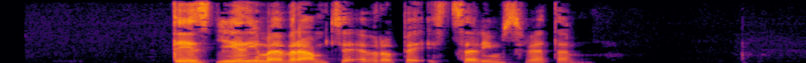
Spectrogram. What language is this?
Czech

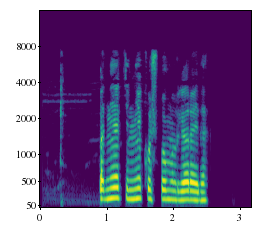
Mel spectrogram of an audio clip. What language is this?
Pashto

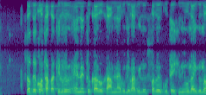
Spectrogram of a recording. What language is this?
Assamese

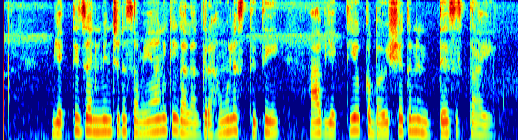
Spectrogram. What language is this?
Telugu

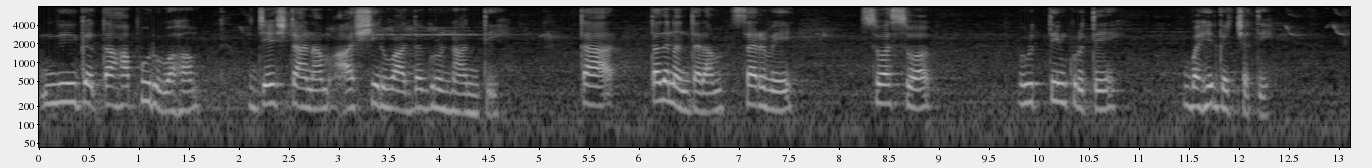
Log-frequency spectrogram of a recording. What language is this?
Sanskrit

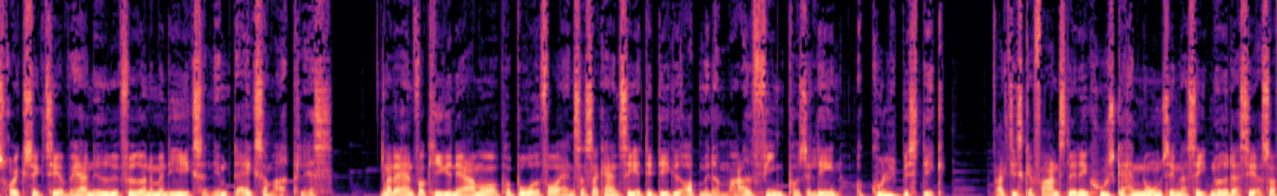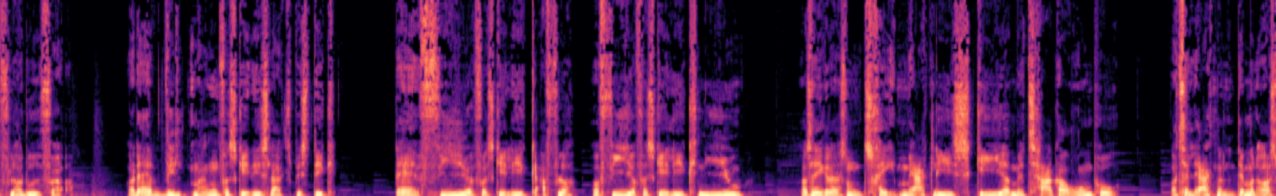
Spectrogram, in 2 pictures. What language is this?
Danish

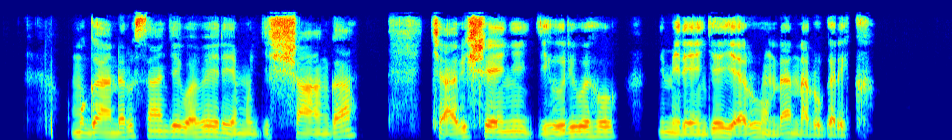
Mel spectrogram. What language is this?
Kinyarwanda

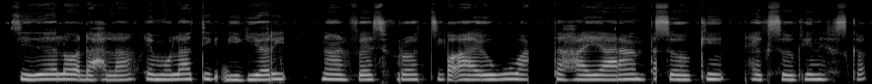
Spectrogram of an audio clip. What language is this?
Somali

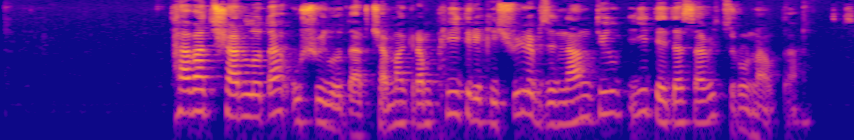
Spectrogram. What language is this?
Georgian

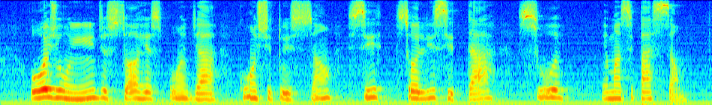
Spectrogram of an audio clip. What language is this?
Portuguese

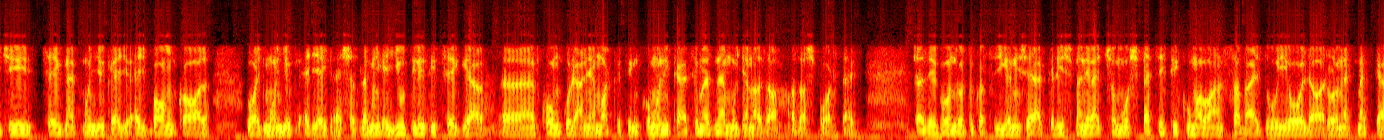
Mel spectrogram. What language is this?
Hungarian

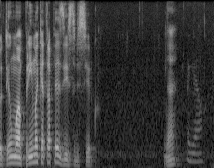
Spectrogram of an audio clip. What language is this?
Portuguese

